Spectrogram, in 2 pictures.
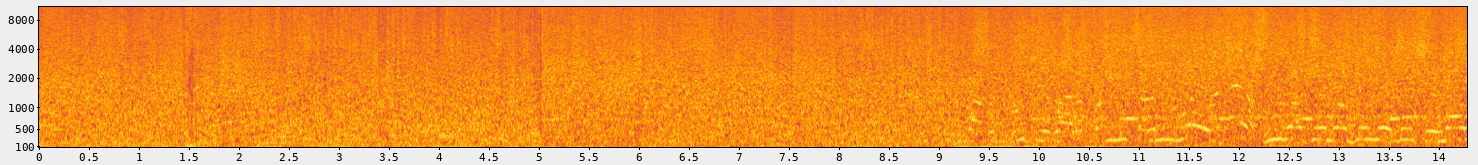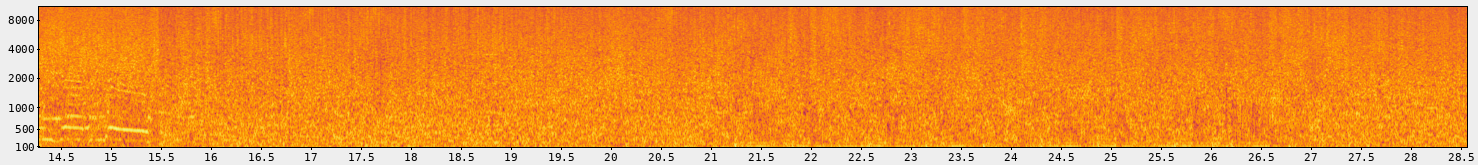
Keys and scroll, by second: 1.4 u, 1.6 Down, 1.7 Down, 1.8 Down, 2.0 Down, 2.1 Down, 2.3 Down, 2.5 Return, 15.4 Page_Down, 27.2 Page_Down.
